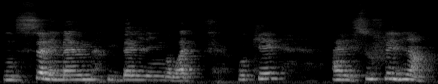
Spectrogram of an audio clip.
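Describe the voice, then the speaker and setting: A woman's voice: mid-range voice, unhurried, distant mic. Encouraging woman fitness coach, echoey room. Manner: encouraging, counts out loud and cues breathing. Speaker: fitness instructor. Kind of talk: guided home workout coaching.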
